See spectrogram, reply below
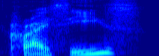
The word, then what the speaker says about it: crises: How do you say that word? How do you say the plural of crisis? – I'm going to go with crises.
